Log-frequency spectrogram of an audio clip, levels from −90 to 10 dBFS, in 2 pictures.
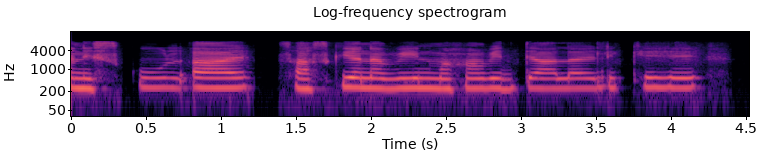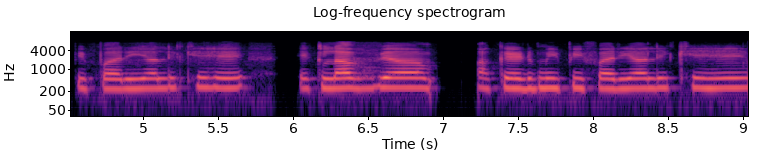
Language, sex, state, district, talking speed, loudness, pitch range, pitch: Hindi, female, Chhattisgarh, Kabirdham, 105 wpm, -28 LUFS, 255-270 Hz, 265 Hz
